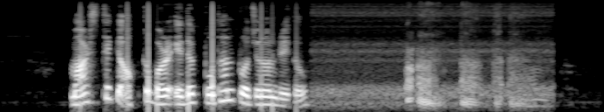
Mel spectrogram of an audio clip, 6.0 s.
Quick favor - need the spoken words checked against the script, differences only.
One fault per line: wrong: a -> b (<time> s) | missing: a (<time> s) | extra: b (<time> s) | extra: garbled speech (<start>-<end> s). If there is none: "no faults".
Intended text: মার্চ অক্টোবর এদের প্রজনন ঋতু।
extra: থেকে (1.1 s)
extra: প্রধান (2.1 s)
